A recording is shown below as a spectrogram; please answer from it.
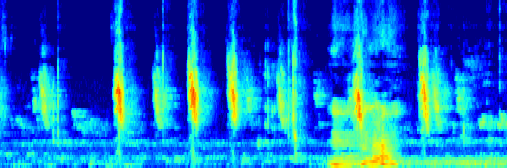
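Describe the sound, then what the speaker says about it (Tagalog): Eurasian tree sparrows chirp repeatedly around a person, with sharp, evenly spaced tweets close by, while a voice briefly speaks in the middle. "Ang dami naglalapitan sa aking mga ibon."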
